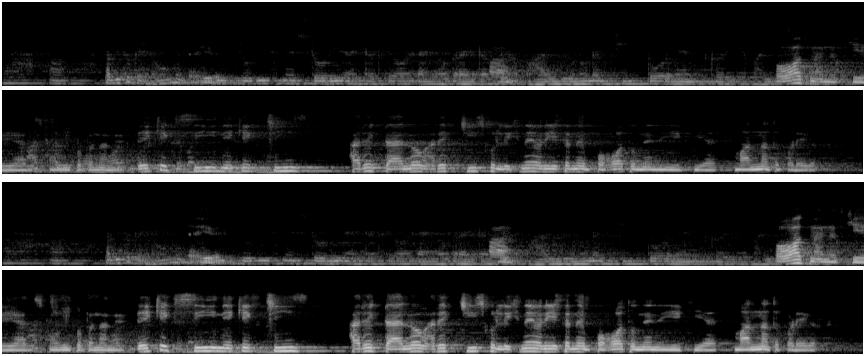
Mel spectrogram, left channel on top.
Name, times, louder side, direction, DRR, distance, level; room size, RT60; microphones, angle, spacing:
voice 1, 0.1-8.3 8.6-11.5, left 1 dB, 70° left, 0 dB, 1.6 m, -38 dB
voice 2, 1.9-2.2 4.9-5.1 7.7-11.6 12.1-16.8, right 5 dB, 80° right, 16 dB, 0.5 m, -23 dB
29.0 x 14.5 x 8.3 m, 2.3 s
head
